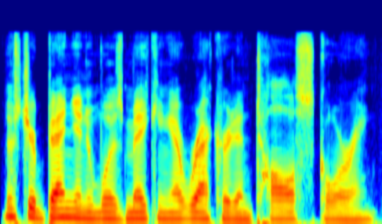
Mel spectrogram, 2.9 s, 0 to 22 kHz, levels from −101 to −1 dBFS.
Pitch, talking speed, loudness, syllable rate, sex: 120 Hz, 190 wpm, -20 LUFS, 4.6 syllables/s, male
